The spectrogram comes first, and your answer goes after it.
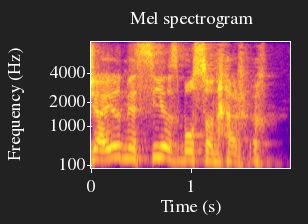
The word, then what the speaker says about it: Jair Messias Bolsonaro: Yes, it's Jair Messias Bolsonaro.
